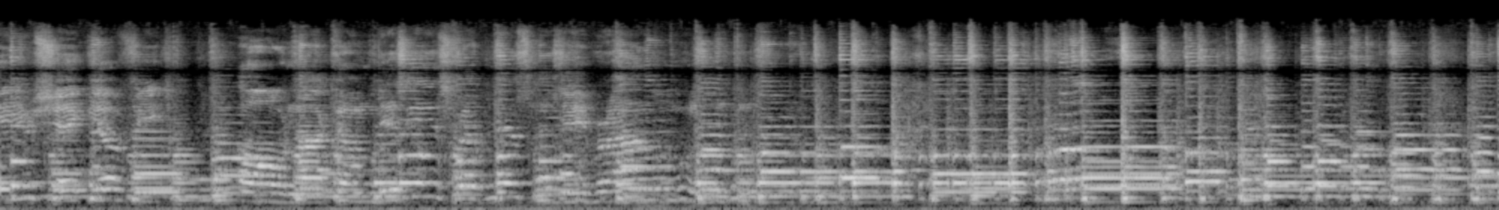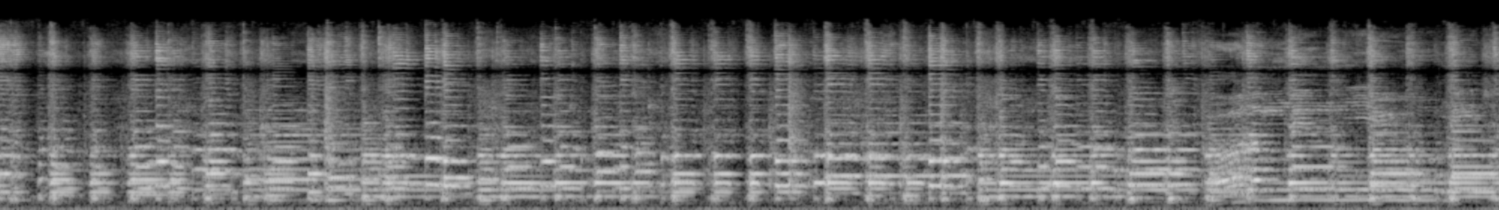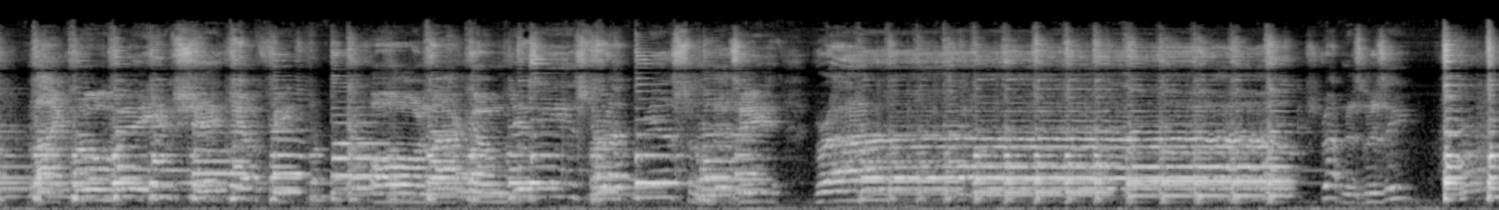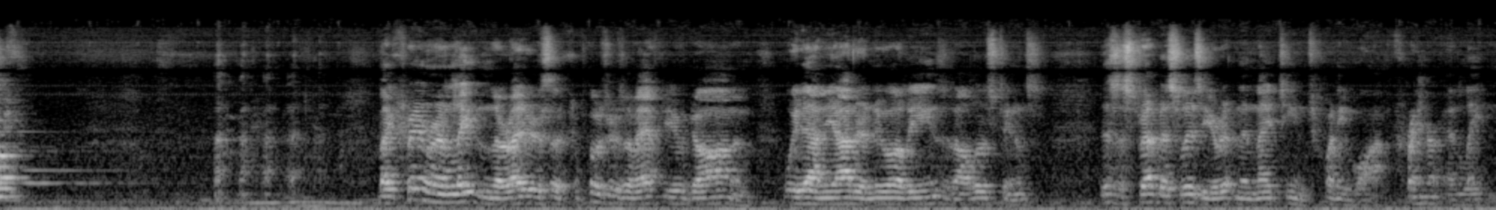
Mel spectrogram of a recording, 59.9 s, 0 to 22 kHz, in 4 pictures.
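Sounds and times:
banjo strumming fast chords: 0.0 - 37.7, 44.4 - 45.3.

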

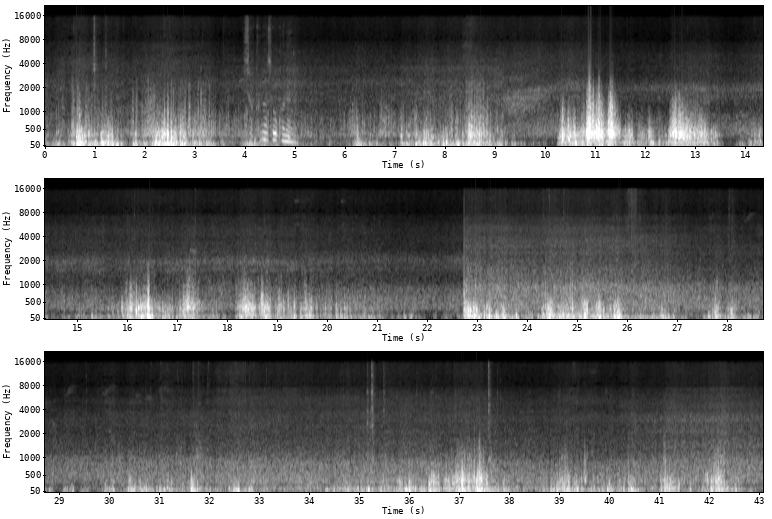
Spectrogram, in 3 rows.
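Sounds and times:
wind buffeting microphone: 0.0 - 4.4, 6.0 - 9.3, 10.2 - 13.5, 15.1 - 21.0, 22.7 - 29.2, 29.9 - 33.2, 34.3 - 42.8.

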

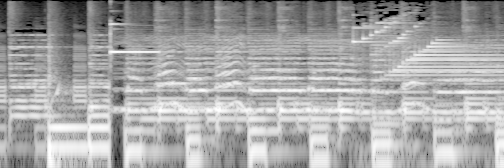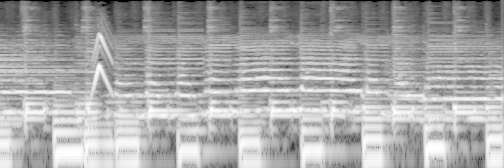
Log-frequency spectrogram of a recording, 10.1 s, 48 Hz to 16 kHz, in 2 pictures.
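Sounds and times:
cheerful children's music: 0.1 - 10.0
bright chiming notes: 3.5 - 6.3
bass line: 3.8 - 6.5.

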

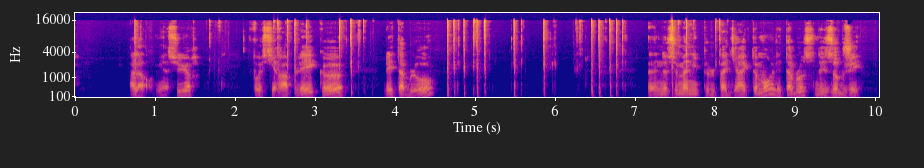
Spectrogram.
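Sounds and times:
computer keyboard typing: 2.5 - 3.6, 4.6 - 8.2.

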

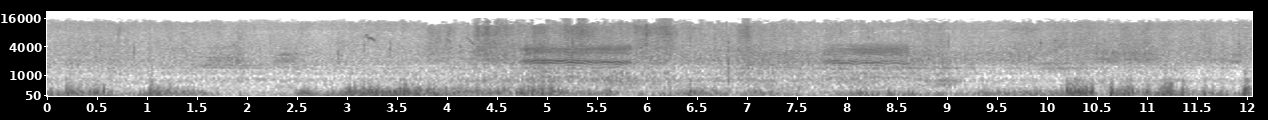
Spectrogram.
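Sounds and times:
farm animal bleating: 4.6 - 6.2, 7.7 - 8.8.

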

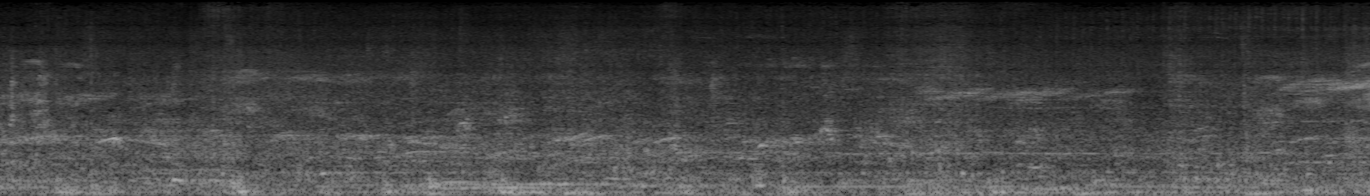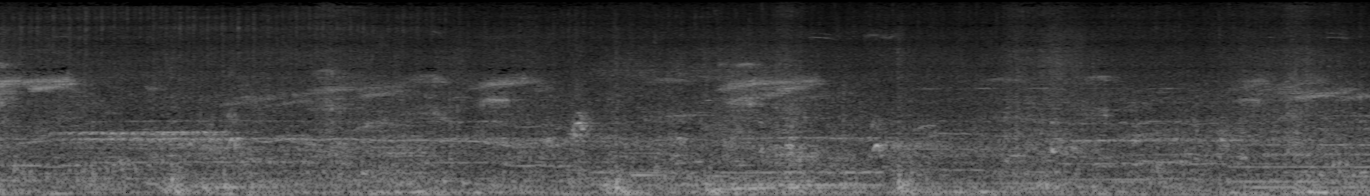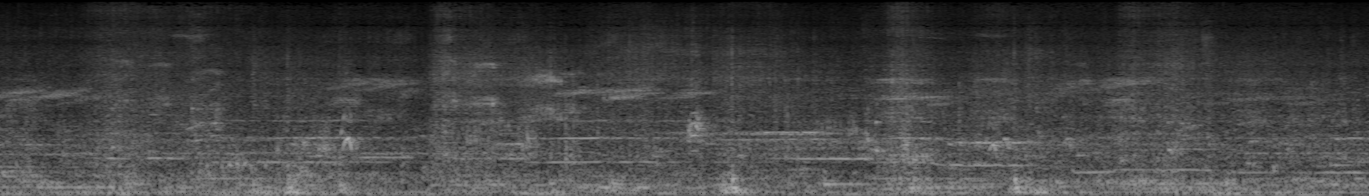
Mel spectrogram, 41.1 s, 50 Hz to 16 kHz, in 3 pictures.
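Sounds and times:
chirping creature calls: 12.5 - 39.5.

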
